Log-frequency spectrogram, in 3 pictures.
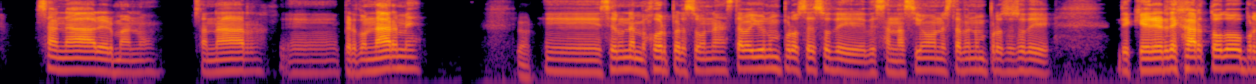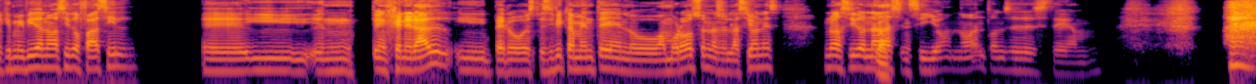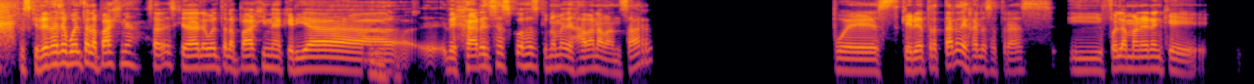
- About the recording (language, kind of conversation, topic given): Spanish, advice, Enfrentar la culpa tras causar daño
- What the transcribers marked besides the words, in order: sigh; drawn out: "quería"; unintelligible speech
